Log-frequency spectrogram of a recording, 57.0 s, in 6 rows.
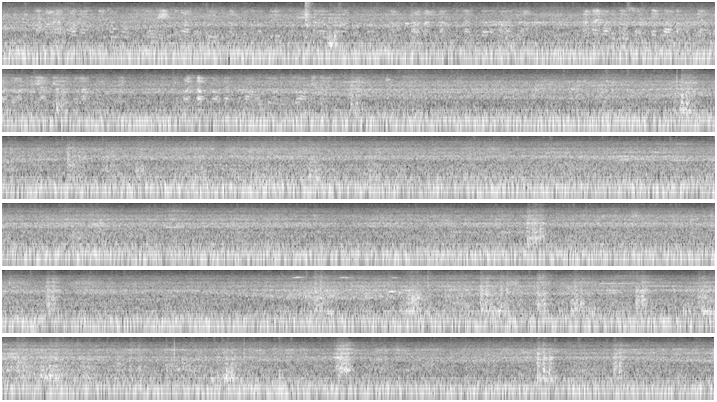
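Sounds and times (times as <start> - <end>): track clacks: 0.0 - 57.0
train wheels rumbling: 0.0 - 57.0.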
